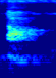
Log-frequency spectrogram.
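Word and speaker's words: talk: जैसे टॉप, टी ए एल के, यहाँ पर भी एल क्या है, साइलेंट।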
